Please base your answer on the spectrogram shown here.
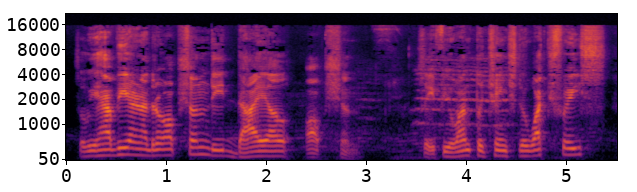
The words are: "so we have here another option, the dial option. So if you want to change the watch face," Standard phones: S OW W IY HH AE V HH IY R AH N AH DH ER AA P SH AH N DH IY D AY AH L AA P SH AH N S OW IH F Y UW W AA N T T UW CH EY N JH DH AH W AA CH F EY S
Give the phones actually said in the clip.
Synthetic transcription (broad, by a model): S OW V IY HH AE V HH IY R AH N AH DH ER AA P SH AH N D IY D AY AH L AA P SH AH N S OW IH F Y UW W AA N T T UW CH EY N JH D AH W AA CH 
